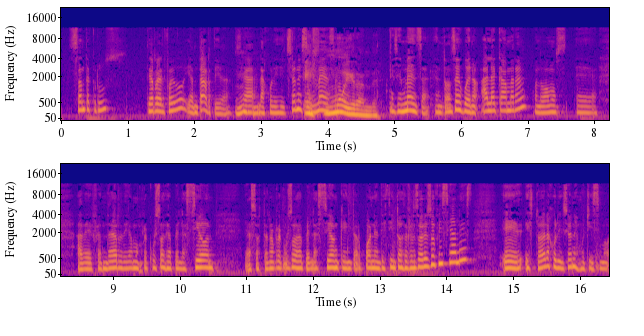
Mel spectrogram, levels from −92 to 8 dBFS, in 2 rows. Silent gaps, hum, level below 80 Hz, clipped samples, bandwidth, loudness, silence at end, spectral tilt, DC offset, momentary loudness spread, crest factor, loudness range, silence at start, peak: none; none; -52 dBFS; under 0.1%; 11.5 kHz; -22 LUFS; 0 s; -6.5 dB/octave; under 0.1%; 9 LU; 14 dB; 5 LU; 0.15 s; -6 dBFS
